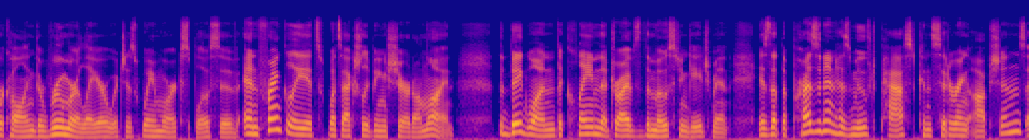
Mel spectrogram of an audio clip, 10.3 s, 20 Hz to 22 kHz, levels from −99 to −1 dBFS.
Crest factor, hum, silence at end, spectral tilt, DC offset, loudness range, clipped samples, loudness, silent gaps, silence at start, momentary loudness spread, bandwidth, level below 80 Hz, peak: 20 dB; none; 0 s; -5 dB/octave; under 0.1%; 1 LU; under 0.1%; -29 LUFS; none; 0 s; 10 LU; 13 kHz; -56 dBFS; -8 dBFS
